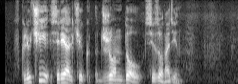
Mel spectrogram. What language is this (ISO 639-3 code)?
rus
